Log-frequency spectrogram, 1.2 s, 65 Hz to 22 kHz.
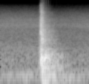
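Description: A 1969 Plymouth GTX Hemi door swings shut with one solid, heavy thunk, loud and close, its low body ringing briefly before fading into quiet room tone.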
